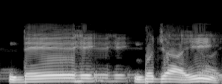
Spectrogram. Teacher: ਦਦੇ ਨੂੰ ਲਾ ਲੰਮੀ ਕਰਕੇ ਹ ਨੂੰ ਸਿਹਾਰੀ ਥੋੜੀ ਬੋਲਣੀ ਹੈ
